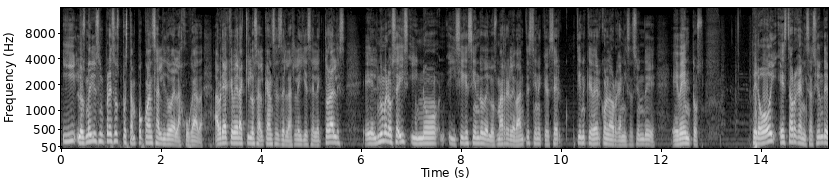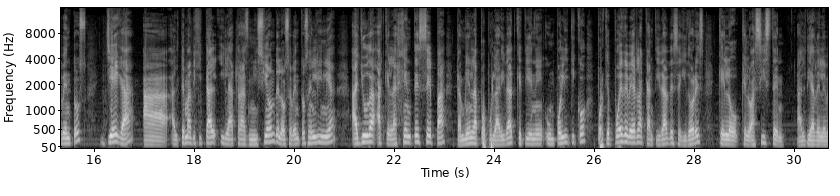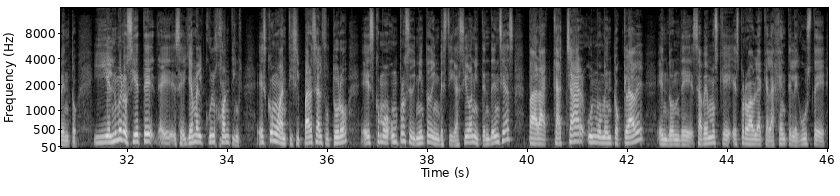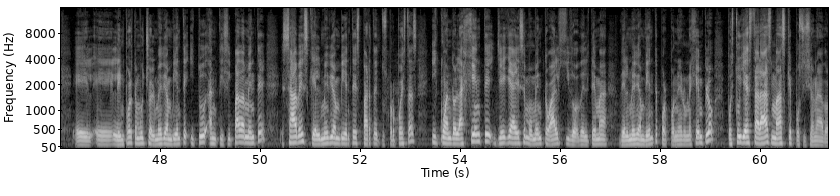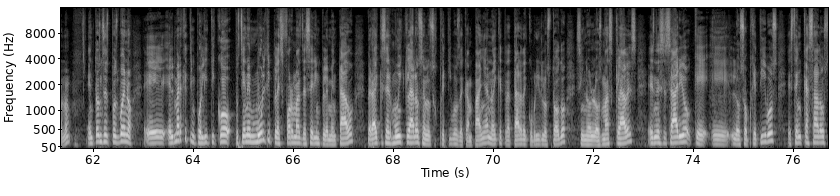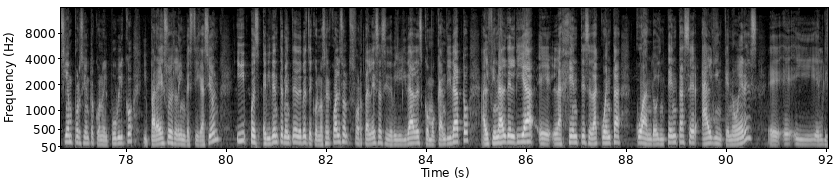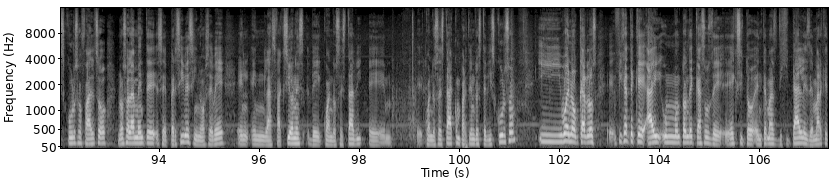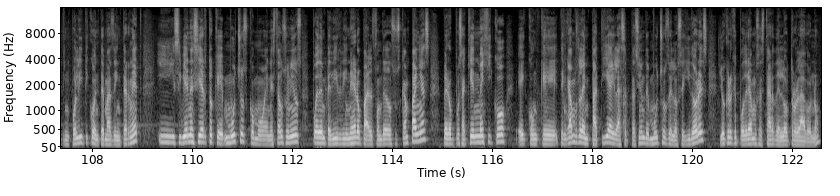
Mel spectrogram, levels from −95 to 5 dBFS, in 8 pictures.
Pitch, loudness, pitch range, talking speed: 135 Hz, -21 LUFS, 120-155 Hz, 175 wpm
